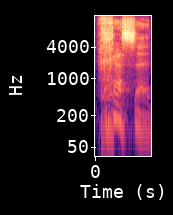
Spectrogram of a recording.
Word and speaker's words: chesed: in the story as this Hebrew word, chesed. And if you say it right, you're probably gonna spit on somebody near you. And chesed means kindness, faithfulness, steadfast love, and actually a lot more words than that.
